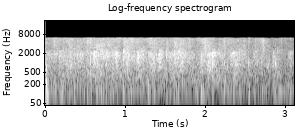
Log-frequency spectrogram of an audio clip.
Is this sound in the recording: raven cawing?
no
